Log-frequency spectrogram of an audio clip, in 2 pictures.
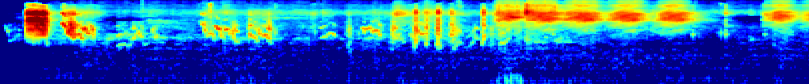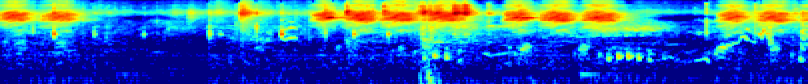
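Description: Budgerigars chatter with a steady stream of bright, scratchy chirps and warbles.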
